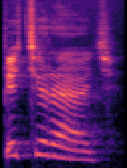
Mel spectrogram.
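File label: "печӧраӧдз", Komi, female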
